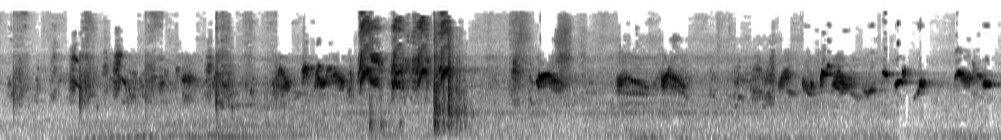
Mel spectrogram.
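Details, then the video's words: Red-whiskered bulbul singing, a run of short whistled, warbling notes around the upper-middle range, bright chirps coming in quick irregular bursts over nearly eight seconds, with a faint low hum and some rustling in the background. "Kênh về chim Chào mào"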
